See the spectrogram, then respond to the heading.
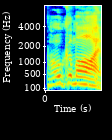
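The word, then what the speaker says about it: Pokémon: dude I'd be like say it right it's Pokemon it's Pokemon Pokemon yeah they're Pocket Monsters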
